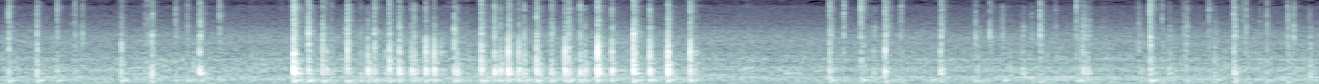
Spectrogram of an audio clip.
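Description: Fingertips and nails of both hands rapidly press and tap the plastic keys of a small, hollow, blue plastic scientific calculator lying on a wooden desk. Dense runs of short, dry clicks come fastest and loudest in the middle of the clip, then ease into lighter, sparser taps.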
